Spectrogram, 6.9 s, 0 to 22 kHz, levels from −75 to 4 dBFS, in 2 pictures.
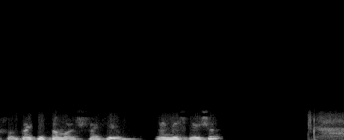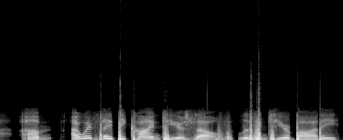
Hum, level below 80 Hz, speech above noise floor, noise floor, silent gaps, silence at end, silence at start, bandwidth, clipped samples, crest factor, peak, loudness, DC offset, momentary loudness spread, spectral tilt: none; -42 dBFS; 25 dB; -40 dBFS; 2.70-3.08 s; 0.05 s; 0.1 s; 9.2 kHz; under 0.1%; 16 dB; 0 dBFS; -15 LUFS; under 0.1%; 13 LU; -8.5 dB/octave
